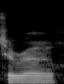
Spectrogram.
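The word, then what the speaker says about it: Tureaud: It's pronounced Turo.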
